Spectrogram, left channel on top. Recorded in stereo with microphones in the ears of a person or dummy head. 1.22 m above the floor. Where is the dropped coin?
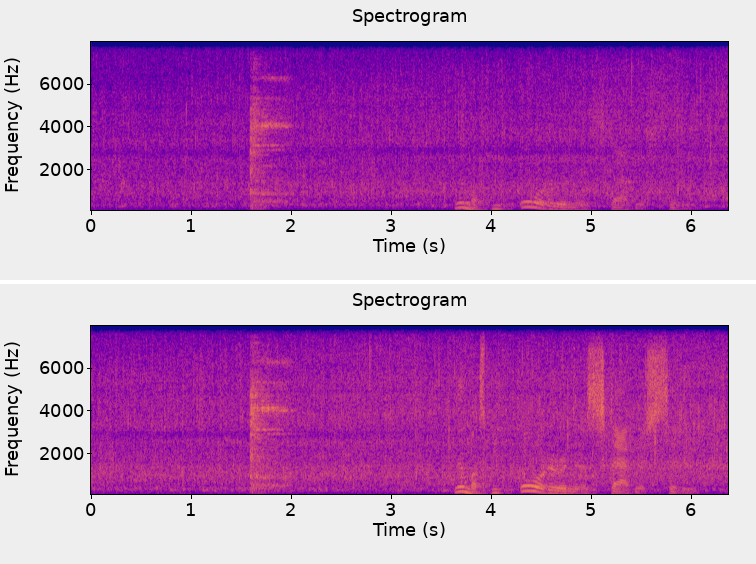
20° left (ahead or behind), 4 m.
